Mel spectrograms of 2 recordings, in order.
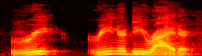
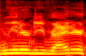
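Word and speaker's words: Reinier de Ridder: It's Reiner D. Ryder. Oh my God. Wiener D. Ryder?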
